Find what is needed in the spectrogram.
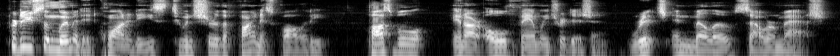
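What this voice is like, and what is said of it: Announcer-style radio voice. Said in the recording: “Best radio voice ... That's my radio voice”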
